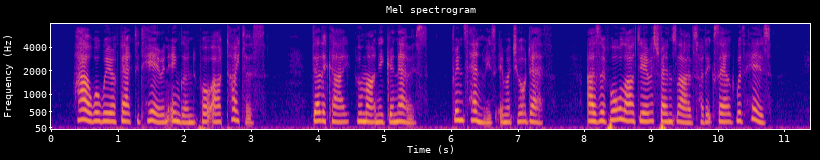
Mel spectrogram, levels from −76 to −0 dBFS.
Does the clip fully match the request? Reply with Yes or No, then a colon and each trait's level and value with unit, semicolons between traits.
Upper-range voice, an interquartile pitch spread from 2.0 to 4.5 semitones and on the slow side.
No: high, 230 Hz; narrow, 2.5 semitones; average, 145 wpm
